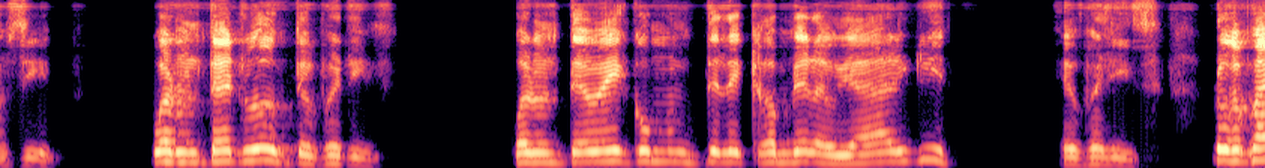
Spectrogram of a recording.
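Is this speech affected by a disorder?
Yes: cerebral palsy.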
